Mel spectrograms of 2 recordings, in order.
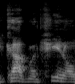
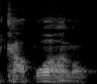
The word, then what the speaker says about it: Capuano: Cappuccino is what they call me, but it's Capuano.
